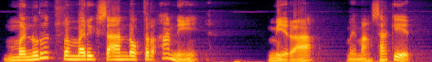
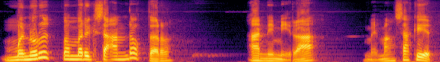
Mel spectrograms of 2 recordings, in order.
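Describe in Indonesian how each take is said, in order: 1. Jeda ada tepat setelah "Ani". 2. Jeda ada tepat setelah "dokter". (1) "bila kita baca dengan jeda seperti ini, maka kita bisa menafsirkan yang memeriksa bernama dokter Ani, yang sakit adalah Mira" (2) "Bila kita baca dengan jeda seperti ini, kita bisa menafsirkan yang memeriksa dokter dan yang sakit adalah Anemira"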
